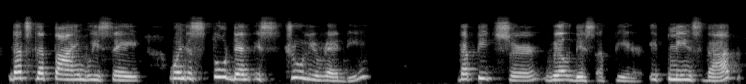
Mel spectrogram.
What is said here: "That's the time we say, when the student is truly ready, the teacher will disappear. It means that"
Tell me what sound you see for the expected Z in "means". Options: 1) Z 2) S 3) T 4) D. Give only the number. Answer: 2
